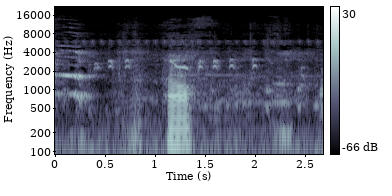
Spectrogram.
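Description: Scattered clucks and chirps from young gamefowl hens, with one sharp, louder squawk midway and quieter bird calls around it.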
